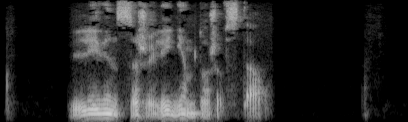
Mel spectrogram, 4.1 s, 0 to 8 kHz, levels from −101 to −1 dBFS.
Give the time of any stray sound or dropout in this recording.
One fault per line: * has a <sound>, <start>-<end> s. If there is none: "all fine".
all fine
